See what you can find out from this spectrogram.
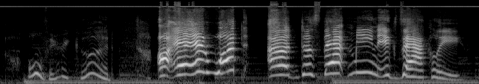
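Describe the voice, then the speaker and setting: Putting on a character voice, a woman speaks with extremely high pitch, lively intonation and big swings in loudness at a fairly slow pace, with music in the background. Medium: audio drama. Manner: stammering, nervous.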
